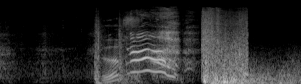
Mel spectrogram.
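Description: A young girl shouts out loudly.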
